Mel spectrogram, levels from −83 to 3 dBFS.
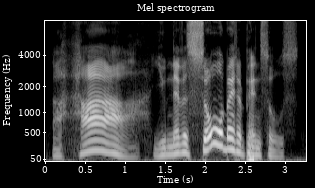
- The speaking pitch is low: Yes, low, 130 Hz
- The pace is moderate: No, slow, 110 wpm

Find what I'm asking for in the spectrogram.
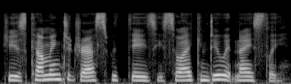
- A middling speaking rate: No, fast, 270 wpm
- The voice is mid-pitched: No, high, 195 Hz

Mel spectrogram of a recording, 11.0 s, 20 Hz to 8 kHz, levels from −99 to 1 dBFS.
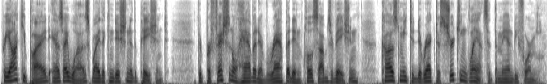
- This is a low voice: Yes, low, 120 Hz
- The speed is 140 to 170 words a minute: Yes, average, 165 wpm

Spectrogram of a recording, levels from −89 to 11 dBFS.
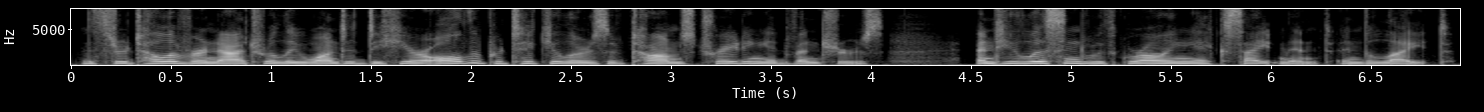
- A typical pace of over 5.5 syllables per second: Yes, 6.5 syllables/s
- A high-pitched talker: Yes, high, 225 Hz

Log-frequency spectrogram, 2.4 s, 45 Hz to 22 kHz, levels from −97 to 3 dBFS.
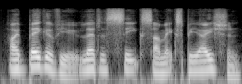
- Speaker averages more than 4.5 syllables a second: Yes, 5.0 syllables/s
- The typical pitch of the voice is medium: No, low, 120 Hz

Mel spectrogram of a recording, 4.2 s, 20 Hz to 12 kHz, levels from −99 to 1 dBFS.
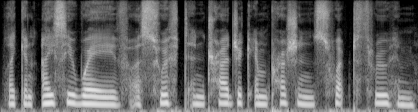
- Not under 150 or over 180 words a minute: Yes, average, 170 wpm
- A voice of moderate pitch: No, high, 195 Hz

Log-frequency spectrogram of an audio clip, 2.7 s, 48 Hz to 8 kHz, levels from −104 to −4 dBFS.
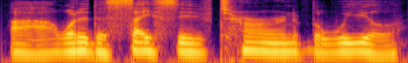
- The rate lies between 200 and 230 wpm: No, average, 175 wpm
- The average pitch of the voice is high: No, low, 120 Hz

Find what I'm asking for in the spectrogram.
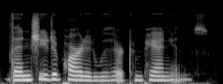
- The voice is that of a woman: Yes, female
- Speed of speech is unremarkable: Yes, average, 160 wpm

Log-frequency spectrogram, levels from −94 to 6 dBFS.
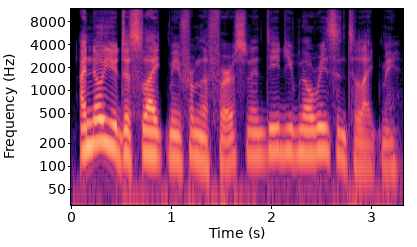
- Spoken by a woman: No, male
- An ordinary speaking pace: No, fast, 290 wpm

